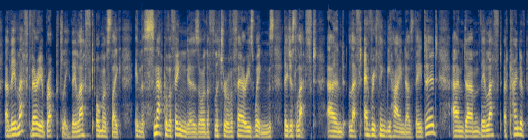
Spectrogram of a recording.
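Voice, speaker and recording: A man with a Welsh accent, a native Welsh speaker, patiently explaining things as a guest in a podcast interview, with frequent ums. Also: medium pitch. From Wales. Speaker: guest author.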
